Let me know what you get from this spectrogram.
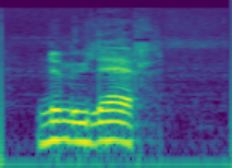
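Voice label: "nummulair", Dutch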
